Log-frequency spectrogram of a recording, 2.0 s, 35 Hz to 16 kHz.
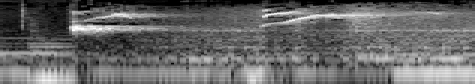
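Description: A captive-bred red kite chick, hatched that week, downy and weighing only 40 grams, gives two thin, high whistled calls, the second sweeping upward and trailing off, over a low steady background hum.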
